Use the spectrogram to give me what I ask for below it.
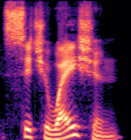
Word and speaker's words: situation: And then situation is a noun. And it ends with a suffix, shun, right? Or ation. And when that happens, the syllable before shun is the one that gets stressed. So, you're going to hear situation. It's on the A sound.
